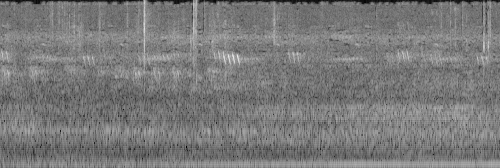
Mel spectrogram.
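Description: Insects chirping in short high trills that repeat every half second or so, over a steady low hum. A few faint clicks come as the eggshell is peeled away by hand.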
